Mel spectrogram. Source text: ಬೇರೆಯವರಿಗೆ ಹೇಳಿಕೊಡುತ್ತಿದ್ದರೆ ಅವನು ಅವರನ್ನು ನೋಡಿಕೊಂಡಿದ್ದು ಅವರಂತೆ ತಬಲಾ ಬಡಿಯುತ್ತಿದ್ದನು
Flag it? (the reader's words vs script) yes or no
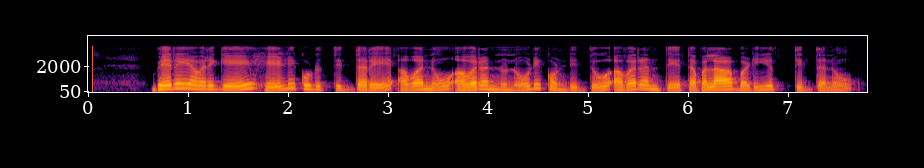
no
